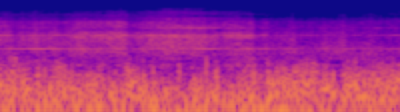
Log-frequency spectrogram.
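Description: A petrol leaf blower runs steadily in the dark as a man blows away leaves, a loud, unbroken engine roar with a rough low rumble and a thin high whine on top, holding the same level throughout with no one speaking.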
